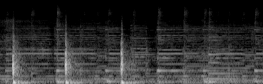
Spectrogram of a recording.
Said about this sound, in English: Eclipse and Freya, you hear a hammering knock on your door.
